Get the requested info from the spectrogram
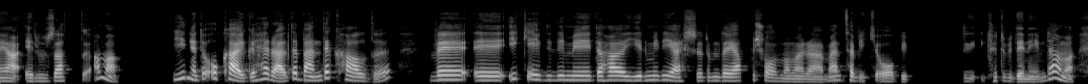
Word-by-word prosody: ya 155 -1 +3
el 150 0 -5
uzattı 175 +3 -3
ama 270 +3 -1 0.5
yine 280 +4 -2
de 265 - -1
o 275 -1 0
kaygı 170 - +6
herhâlde 240 - +3
bende 190 +6 +4
kaldı 180 - -1 0.4
ve, 215 +2 +4
eee, 190 0 +1
ilk 255 +1 -6
evliliğimi 205 -2 -2
daha 200 0 +4
20'li 195 +2 -3
yaşlarımda 175 -1 -2
yapmış 170 0 -1
olmama 135 -6 -4
rağmen, 120 - -3
tabii - - -4
ki - - -7
o - - -2
bir - - -9 0.5
bir 300 - -16
kötü 175 -2 -11
bir 155 - -11
deneyimdi 125 -1 -3
ama - - 0
190 Hz, 165 wpm, -23 LUFS, 165-210 Hz, 0.5 s, kaygı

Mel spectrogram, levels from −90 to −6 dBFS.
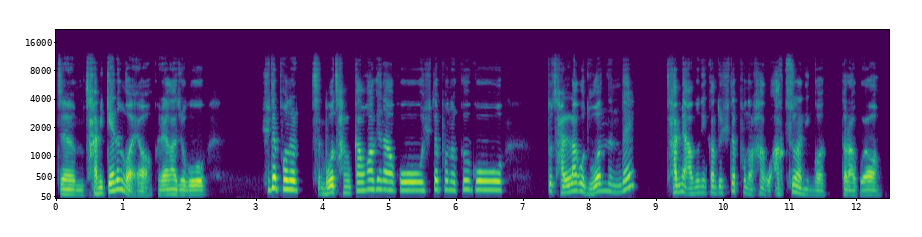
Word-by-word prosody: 좀 110 -2 0
잠이 130 0 0
깨는 205 - +4
거예요. 95 - 0
그래 105 +1 0
가지고 105 -1 +2 0.8
휴대폰을 225 -2 +6 0.2
저 - - -9
뭐 135 +6 +5
잠깐 155 +5 -2
확인하고 195 -3 +2
휴대폰을 210 0 -4
끄고 205 -1 +1 0.6
또 175 - -4
자려고 170 +3 +1
누웠는데 175 - -1 0.5
잠이 165 +1 0
안 125 -1 -2
오니까 145 0 -6
또 145 - -7
휴대폰을 145 +6 -7
하고 - - -7
악순환인 135 - -3
것 95 0 -7 0.2
더라고요. 100 0 -1
165 Hz, 295 characters per minute, -23 LUFS, -, 0.8 s, 휴대폰을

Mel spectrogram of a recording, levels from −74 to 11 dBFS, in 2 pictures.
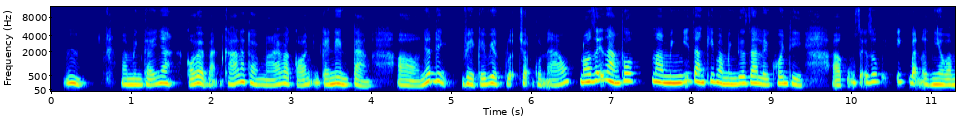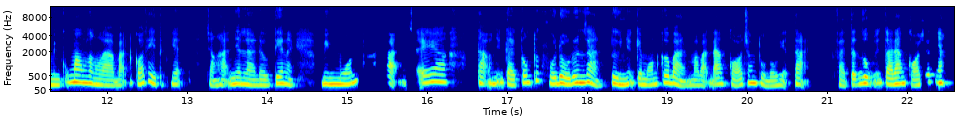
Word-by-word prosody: Ừm. 235 -4 +3 0.5
Mà 200 - -3
mình 190 -1 +1
thấy 190 -1 -3
nha, 235 0 +3 0.2
có 190 - -1
vẻ 230 -1 +4
bạn - - -9
khá 205 +2 -2
là 275 - +4
thoải 230 -7 -1
mái 180 +2 -4
và 225 - 0
có 170 -5 -6
những 245 +6 -5
cái 195 -4 -2
nền 210 -3 +4
tảng, 170 -8 -4 0.3
ờ, 165 -5 -4
nhất 280 +9 +2
định 300 -6 -1
về 210 -1 +1
cái 195 -1 0
việc 225 0 0
lựa - - -4
chọn - - -6
quần 185 - -7
áo, 200 +11 -4
nó 275 +1 +5
dễ 310 +2 +3
dàng 280 -7 +6
thôi. 305 +2 +2 0.2
Mà 280 -3 +4
mình 240 0 +8
nghĩ 280 +4 -1
rằng 275 -4 +5
khi 275 +2 -1
mà 255 -3 +4
mình 205 -1 +3
đưa 225 +1 +3
ra 235 +1 +2
lời 195 -4 0
khuyên 225 +4 0
thì, 200 -6 -3 0.3
ờ, 175 - -3
cũng 250 +8 -7
sẽ 250 +1 -6
giúp 280 +2 -1 0.2
ích 275 -2 -10
bạn 215 - -2
được - - -3
nhiều 195 -1 +4
và 185 - -1
mình 185 0 -1
cũng 255 +8 -1
mong 260 -2 +7
rằng 225 -5 +3
là 175 -2 -2
bạn - - -6
có 215 0 -1
thể 250 -7 +1
thực 220 - -21
hiện. 205 -2 -5 0.3
Chẳng 160 -2 -7
hạn 180 +3 -4
như 215 +1 +2
là 195 -4 0
đầu 175 -1 -3
tiên 225 +6 +1
này, 190 -4 -4 0.3
mình 210 -1 +4
muốn 205 +6 +2 0.4
bạn - - -3 0.2
sẽ, 260 +3 +1
ơ, 275 -1 +2 0.4
tạo 230 0 -2
những 230 +4 0
cái 195 -7 -1
công 245 +8 -2
thức 320 -1 -6
phối 215 -4 0
đồ 225 -3 +6
đơn 245 +3 +7
giản 245 -10 +2
từ 225 - +3
những 200 +5 +1
cái 200 -4 -1
món 185 +2 -2
cơ 250 +3 +2
bản 205 -11 0
mà 170 - -6
bạn 170 - -6
đang 210 - -1
có 170 0 -3
trong 240 +1 +3
tủ 220 - -5
đồ 150 +1 -4
hiện 165 - -7
tại, 210 - -3 0.4
phải 170 -5 -7
tận 190 +6 -1
dụng 230 -1 +4
những 245 -1 -5
cái 205 -5 +1
đang 215 +2 +4
có 170 0 -3
trước 270 - -4
nha. 240 -1 +4
215 Hz, 285 wpm, -23 LUFS, 190-245 Hz, 0.5 s, mình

